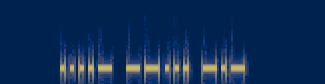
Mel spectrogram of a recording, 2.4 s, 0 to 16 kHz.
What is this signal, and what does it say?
Morse code, heard as a keyed tone, about 33 wpm, 700 Hz. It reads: 47K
